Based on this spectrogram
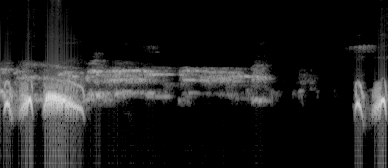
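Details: Spotted dove in the urgent 'thúc gù' cooing style used to lure wild doves: a low three-part coo, two short notes and a longer falling one, then a thinner higher tonal sound and another coo at the end.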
